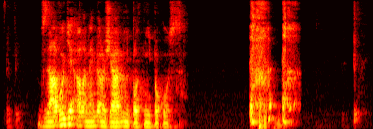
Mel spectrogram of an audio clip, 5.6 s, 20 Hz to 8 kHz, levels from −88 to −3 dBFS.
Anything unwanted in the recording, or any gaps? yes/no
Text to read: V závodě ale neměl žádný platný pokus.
yes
